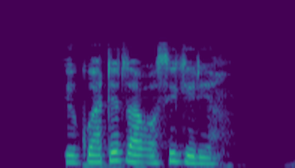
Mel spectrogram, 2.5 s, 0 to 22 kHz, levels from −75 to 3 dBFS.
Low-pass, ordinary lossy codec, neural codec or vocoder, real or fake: none; none; none; real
